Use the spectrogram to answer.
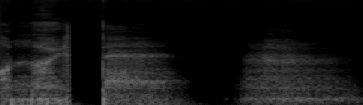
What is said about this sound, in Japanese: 深いところまでちゃんとふうふうしてあげますね。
